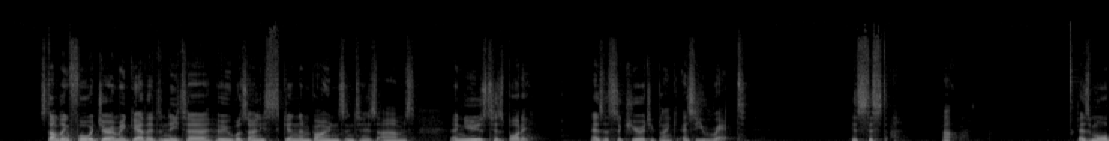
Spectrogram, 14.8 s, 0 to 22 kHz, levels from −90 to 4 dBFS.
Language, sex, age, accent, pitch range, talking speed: English, male, 40-59, Australian, 100-125 Hz, 120 wpm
